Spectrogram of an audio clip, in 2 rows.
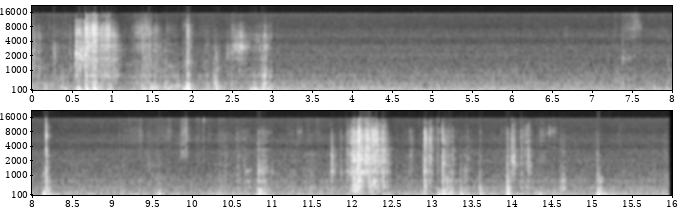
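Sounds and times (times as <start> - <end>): candies rattling in machine: 0.4 - 1.2, 11.8 - 13.4.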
